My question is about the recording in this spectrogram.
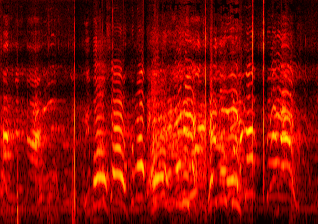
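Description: Several high-pitched voices shouting and calling out across an outdoor youth football pitch, with a few sharp knocks in between.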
